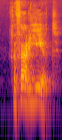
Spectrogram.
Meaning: past participle of variëren
- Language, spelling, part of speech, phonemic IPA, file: Dutch, gevarieerd, verb / adjective, /ɣəˌvariˈjert/, Nl-gevarieerd.ogg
